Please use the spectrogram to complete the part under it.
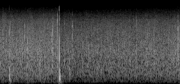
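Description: Rain falls through the woods in Georgia, a steady close patter with a couple of sharper drops hitting nearby, no voices.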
